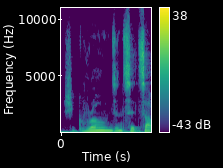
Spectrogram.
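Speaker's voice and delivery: ordinary delivery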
